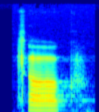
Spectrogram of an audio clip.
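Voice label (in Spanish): Maya, Yucatán, male; INALI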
